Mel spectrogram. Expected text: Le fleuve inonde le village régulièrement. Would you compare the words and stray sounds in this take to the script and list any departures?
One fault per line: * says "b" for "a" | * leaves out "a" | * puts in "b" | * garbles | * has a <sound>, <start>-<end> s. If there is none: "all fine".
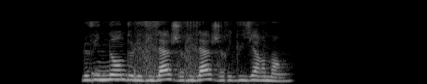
* leaves out "fleuve"
* puts in "village"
